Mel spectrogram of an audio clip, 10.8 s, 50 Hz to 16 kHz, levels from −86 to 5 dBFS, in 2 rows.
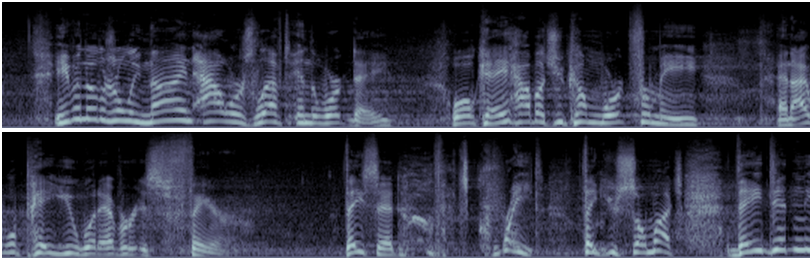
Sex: male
